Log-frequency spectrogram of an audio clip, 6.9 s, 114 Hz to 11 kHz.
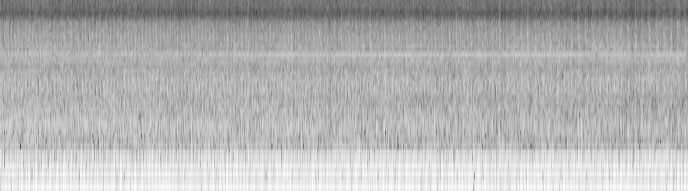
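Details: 1986 Ford F250 just started after new starter and filling the carburetor bowls, in neutral: smooth, even low rumble at steady idle with no misses, knocks or squeals; runs fine.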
